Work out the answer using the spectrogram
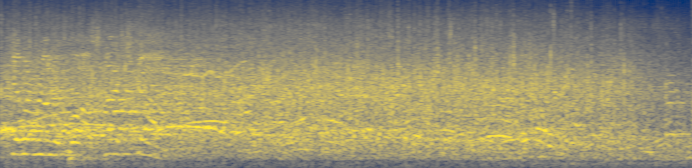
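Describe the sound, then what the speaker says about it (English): An audience at a speech applauds steadily, dense clapping filling the room throughout at an even loudness, with a voice faintly audible near the start. "Give him a round of applause"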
